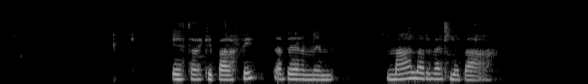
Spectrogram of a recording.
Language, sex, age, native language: Icelandic, female, 11, Icelandic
